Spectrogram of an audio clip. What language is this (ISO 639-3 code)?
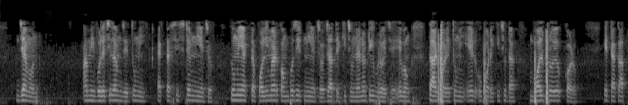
ben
